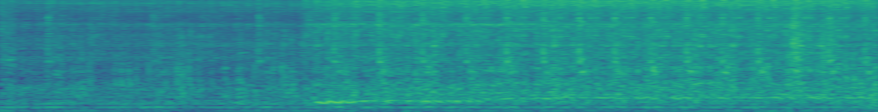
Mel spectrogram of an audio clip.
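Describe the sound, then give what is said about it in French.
A sewing machine, faulty with a capacitor problem in its motor, runs on its own, whirring steadily with a fast, rhythmic mechanical clatter, then abruptly grows louder and speeds up partway through, racing on without pause. No voices are heard. “Donc ben voilà, ça c'est une machine à coudre euh, qu'un couple de personnes âgées m'a confiée en fait.”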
